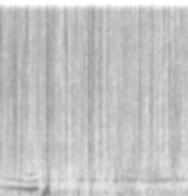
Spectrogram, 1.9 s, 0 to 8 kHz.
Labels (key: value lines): label: biophony, cascading saw
recorder: SoundTrap 600 or HydroMoth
